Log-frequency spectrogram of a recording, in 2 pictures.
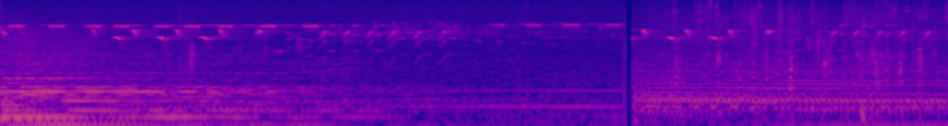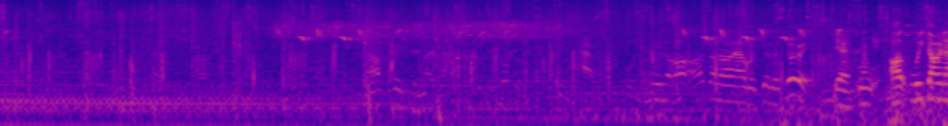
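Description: Boots crunch on gravel as soldiers march.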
